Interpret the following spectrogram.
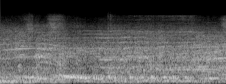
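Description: Arena crowd cheering and shouting, with the routine's backing music underneath.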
